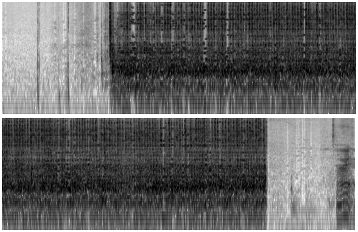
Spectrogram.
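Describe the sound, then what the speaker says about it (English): A power drill bores an inch-wide hole into wood for an epoxy cup turner, a loud, steady, rattling whir lasting several seconds, then stopping abruptly. "Inch wide hole drill. I'm just going to take it down."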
